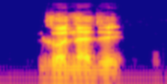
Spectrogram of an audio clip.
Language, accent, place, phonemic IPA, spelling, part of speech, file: French, France, Lyon, /ɡʁə.na.de/, grenader, verb, LL-Q150 (fra)-grenader.wav
- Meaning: to grenade (attack with grenades)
